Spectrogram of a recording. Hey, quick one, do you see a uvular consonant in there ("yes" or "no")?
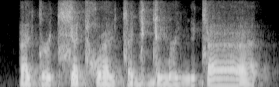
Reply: yes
